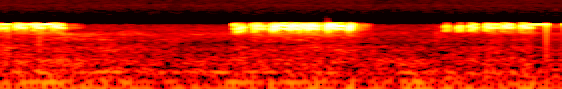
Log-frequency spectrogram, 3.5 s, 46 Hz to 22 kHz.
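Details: Morning at a great tit nest on 20 June 2023, with the family live: loud, dense bursts of high, rapid chirps, each lasting about half a second to a second, separated by silent gaps.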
